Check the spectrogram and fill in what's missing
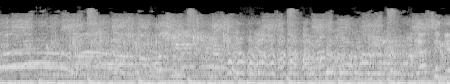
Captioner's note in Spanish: aplausos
